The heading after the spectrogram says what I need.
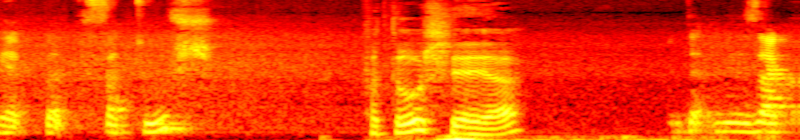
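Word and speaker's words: fattoush: Um, I think I'm mispronouncing it, but fatouche.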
